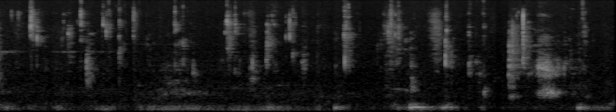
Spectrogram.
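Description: Quiet, wet mouth sounds of children chewing and slurping soft, syrup-soaked gulab jamun, with many small scattered clicks and a short muffled vocal sound about five seconds in.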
